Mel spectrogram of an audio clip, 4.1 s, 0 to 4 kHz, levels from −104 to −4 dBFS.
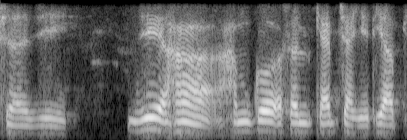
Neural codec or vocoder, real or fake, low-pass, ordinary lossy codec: none; real; 3.6 kHz; none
